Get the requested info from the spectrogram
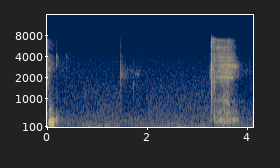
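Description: A pause in a presenter's speech: the end of a word, then near silence with a faint tick, then a short breathy hiss, the speaker drawing breath before he talks again.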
